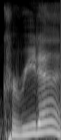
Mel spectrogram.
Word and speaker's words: Koryta: It's by Michael Corita. It's spelled K-O-R-Y-T-A.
